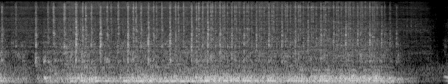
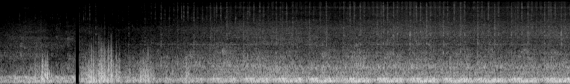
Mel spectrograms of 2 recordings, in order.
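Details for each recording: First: 1969 Ford LTD V8, sat for years, leaking carburetor: lumpy, uneven, stumbling idle, blowing black smoke and running pure rich as the carburetor spews fuel; bad for the engine, carburetor needs rebuilding. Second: 1969 Ford LTD V8 after sitting for years, cold on the choke just after first start: deep, even burble at steady fast idle, no knocks or misses; warming up normally.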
